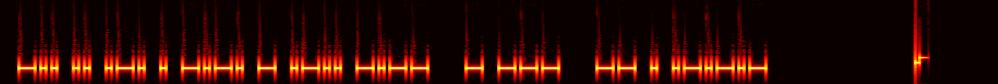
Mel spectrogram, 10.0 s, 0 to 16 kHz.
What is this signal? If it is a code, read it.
Morse code, heard as a keyed tone, about 21 wpm, 700 Hz. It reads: DIRECTLY TO ME.
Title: Sentences from Top 1000 Words - Review Part 5 - 22wpm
